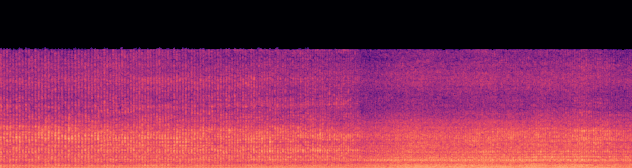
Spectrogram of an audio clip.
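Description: Tractor diesel engine running steadily under load, hauling a stuck tractor out on a tow chain.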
